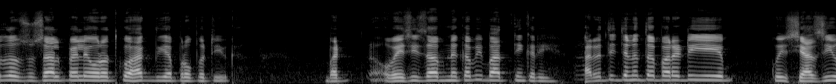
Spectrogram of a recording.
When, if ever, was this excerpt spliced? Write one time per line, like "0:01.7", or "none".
0:05.7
